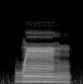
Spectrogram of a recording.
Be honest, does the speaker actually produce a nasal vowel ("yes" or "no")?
yes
